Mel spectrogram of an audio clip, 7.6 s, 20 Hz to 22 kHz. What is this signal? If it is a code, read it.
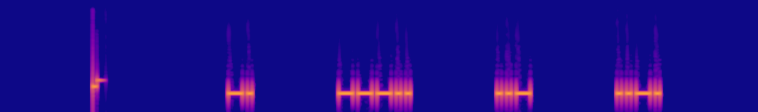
Morse code, heard as a keyed tone, about 25 wpm, spaced as for 9 wpm, 700 Hz. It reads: N8UF
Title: USA Call Signs - 4 Characters - 6x Character Spacing - 25wpm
